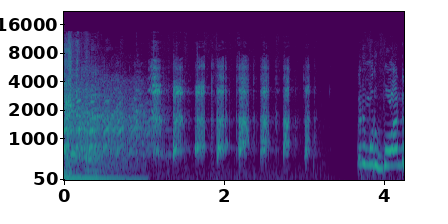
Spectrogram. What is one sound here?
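A young man laughs loudly in bursts.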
